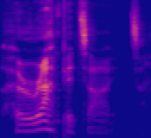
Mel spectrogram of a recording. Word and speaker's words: appetite: H H her appetite the stress is on the first syllable appetite appetite appetite appetite appetite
